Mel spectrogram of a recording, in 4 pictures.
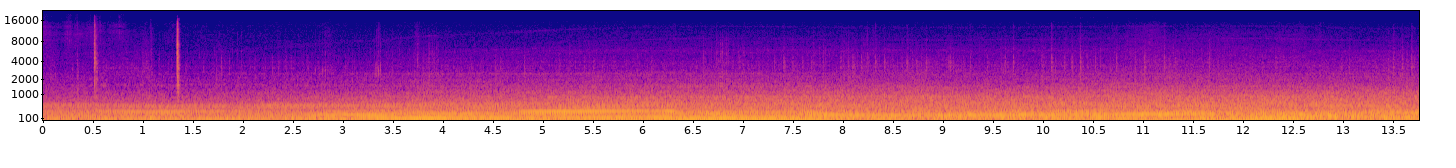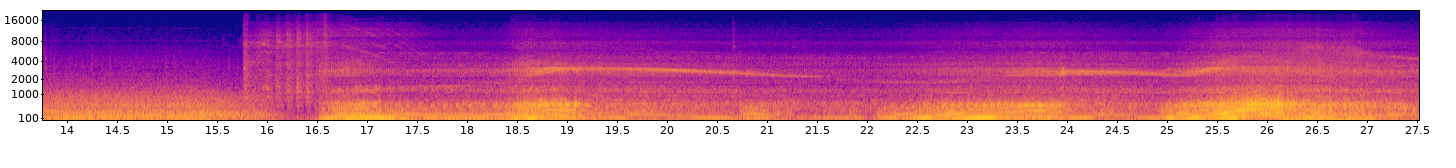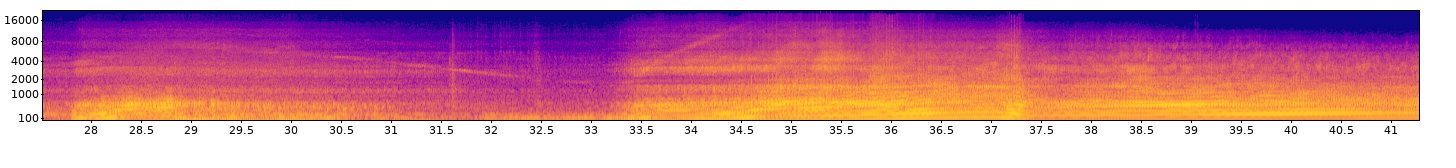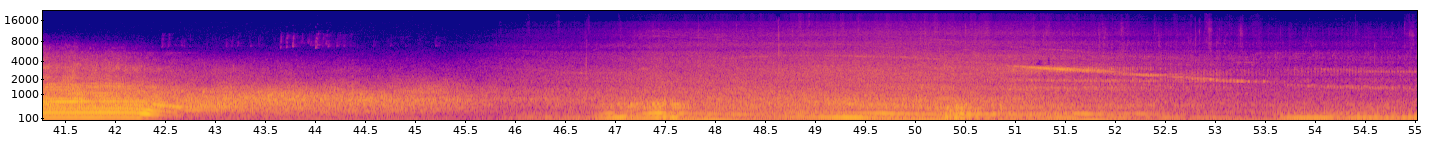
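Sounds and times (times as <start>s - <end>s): car engine revving: 0.0s - 55.0s
turbo whistle: 23.3s - 27.4s, 50.8s - 55.0s.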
